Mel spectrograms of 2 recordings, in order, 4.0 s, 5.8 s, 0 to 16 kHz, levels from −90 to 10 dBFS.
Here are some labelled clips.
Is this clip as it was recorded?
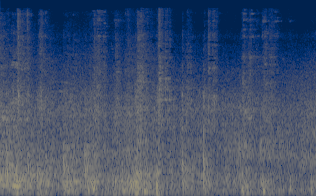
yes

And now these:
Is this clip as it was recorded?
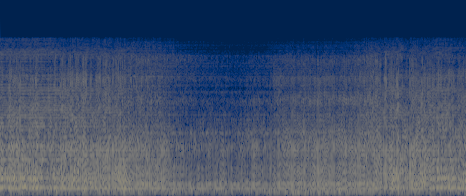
no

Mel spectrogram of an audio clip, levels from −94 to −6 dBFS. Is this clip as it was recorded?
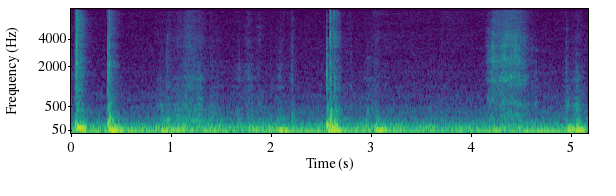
yes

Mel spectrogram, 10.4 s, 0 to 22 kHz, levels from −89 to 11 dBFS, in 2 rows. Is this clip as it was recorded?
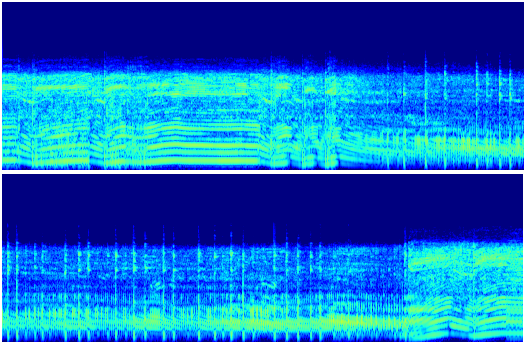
yes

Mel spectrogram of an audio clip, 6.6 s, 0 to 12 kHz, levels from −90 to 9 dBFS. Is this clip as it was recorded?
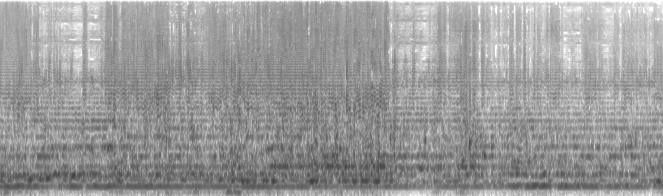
no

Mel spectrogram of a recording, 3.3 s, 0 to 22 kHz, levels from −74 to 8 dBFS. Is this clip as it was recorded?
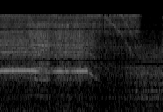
yes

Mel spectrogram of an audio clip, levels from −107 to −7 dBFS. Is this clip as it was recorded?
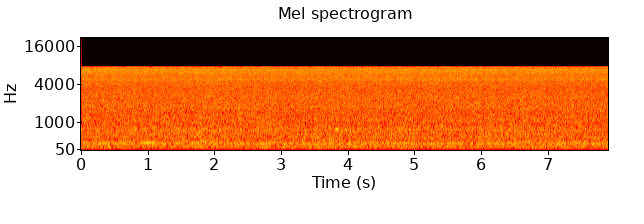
yes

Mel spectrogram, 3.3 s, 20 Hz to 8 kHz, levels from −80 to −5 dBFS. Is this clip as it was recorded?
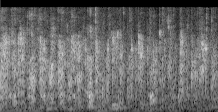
yes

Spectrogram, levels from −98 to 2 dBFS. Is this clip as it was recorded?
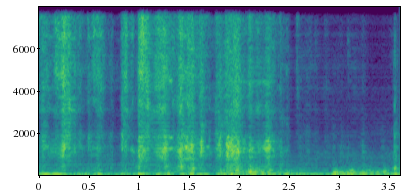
no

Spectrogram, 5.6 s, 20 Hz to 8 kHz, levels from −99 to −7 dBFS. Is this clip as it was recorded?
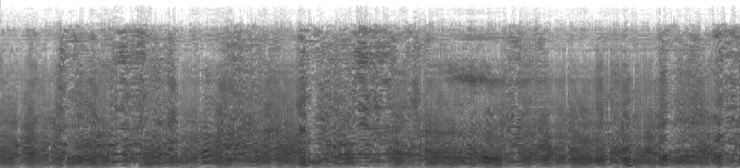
no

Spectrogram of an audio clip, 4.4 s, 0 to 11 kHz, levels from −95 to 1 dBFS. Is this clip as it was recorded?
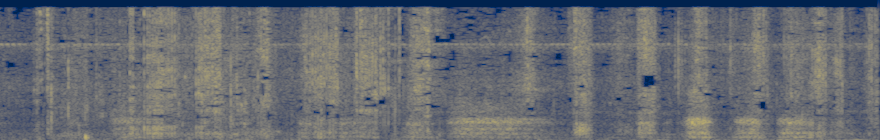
yes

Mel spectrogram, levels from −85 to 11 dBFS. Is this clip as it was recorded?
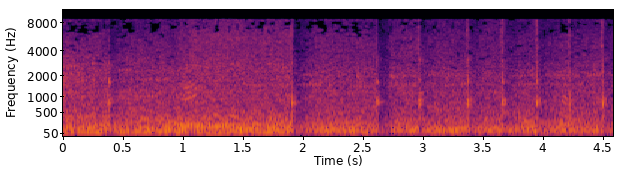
yes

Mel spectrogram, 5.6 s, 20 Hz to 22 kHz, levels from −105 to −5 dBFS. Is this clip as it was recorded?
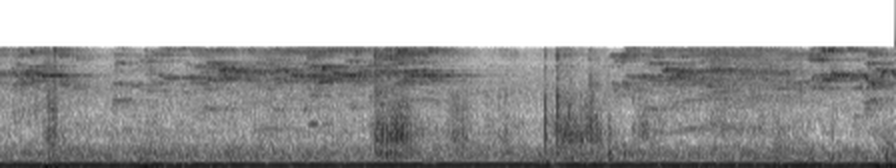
no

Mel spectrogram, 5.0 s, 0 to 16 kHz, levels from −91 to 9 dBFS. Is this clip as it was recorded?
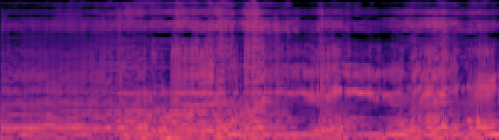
no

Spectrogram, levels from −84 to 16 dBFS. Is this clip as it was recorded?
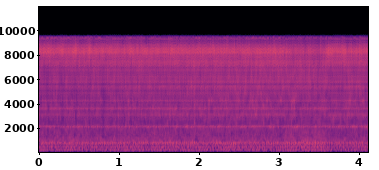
no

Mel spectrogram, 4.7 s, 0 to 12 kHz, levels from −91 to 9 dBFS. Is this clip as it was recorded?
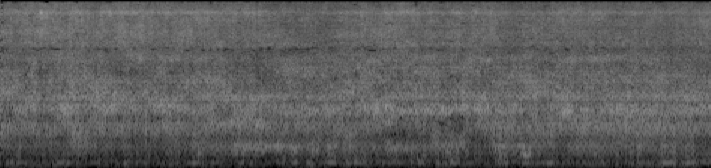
no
